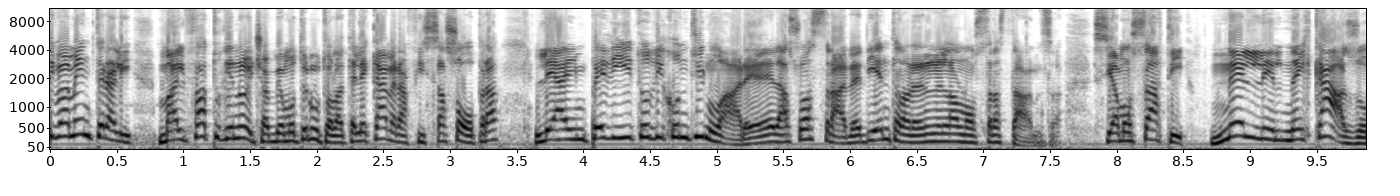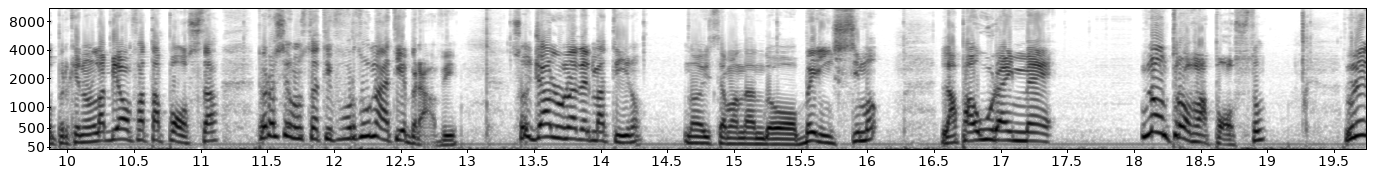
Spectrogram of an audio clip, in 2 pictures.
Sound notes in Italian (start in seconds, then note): none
